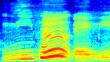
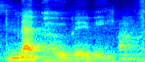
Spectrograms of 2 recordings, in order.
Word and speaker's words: nepo baby: It's not neo baby. It's Nepo baby.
